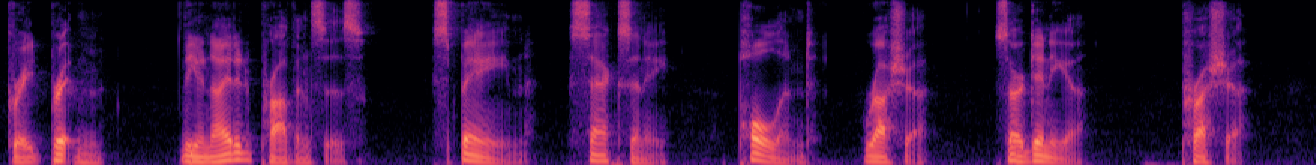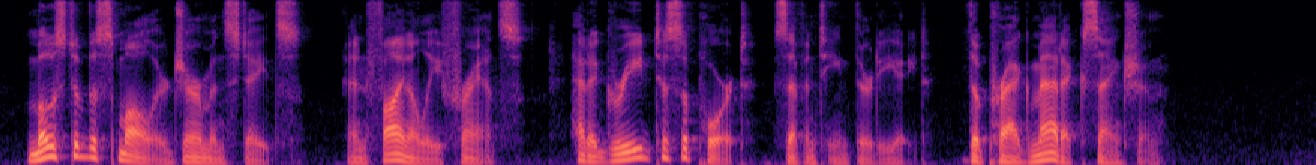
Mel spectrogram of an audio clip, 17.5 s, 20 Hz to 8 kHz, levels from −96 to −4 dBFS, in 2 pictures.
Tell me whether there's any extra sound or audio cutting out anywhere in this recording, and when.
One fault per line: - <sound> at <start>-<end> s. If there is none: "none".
none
